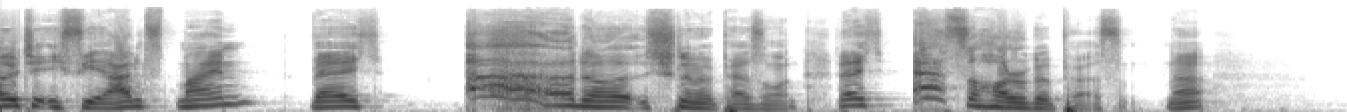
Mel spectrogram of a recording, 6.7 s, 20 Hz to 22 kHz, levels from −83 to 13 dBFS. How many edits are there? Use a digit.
0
